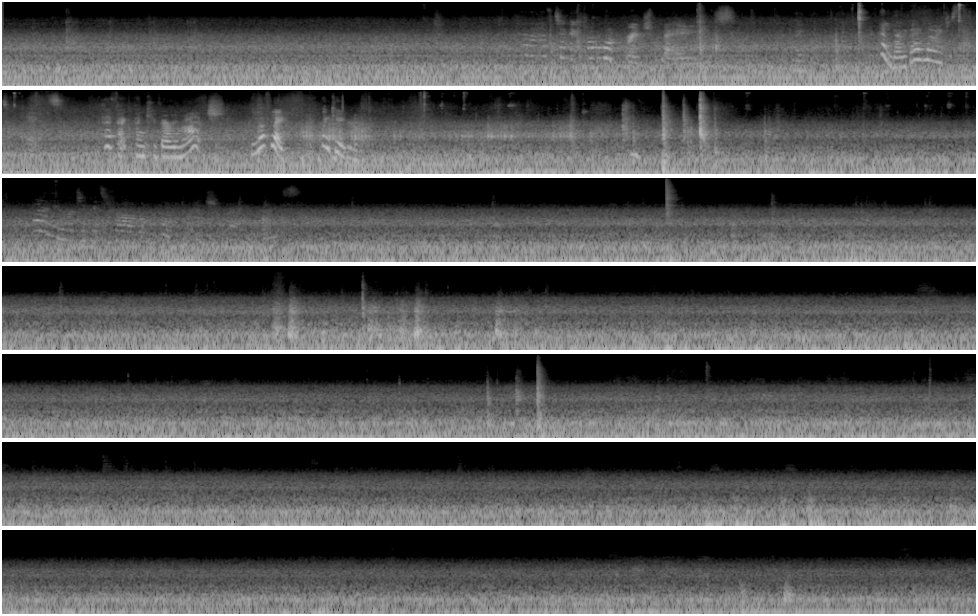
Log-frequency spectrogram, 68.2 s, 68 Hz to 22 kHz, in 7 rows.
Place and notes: Quiet Train in Suffolk, UK
Another experiment with long recordings. This one is a local train ride in real time through sleepy Suffolk from Woodbridge to Saxmundham. There are voices, announcements and train sounds ending with passengers leaving the train and suitcases being trundled along the pavement in Saxmundham.
Recorded with a MixPre 6 II and two Sennheiser MKH 8020s in a rucksack.
8 February, ~14:00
